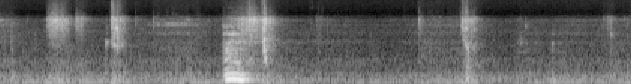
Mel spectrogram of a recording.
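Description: Close-up chewing and wet mouth clicks from someone eating a chili cheese coney dog, a few separate smacks with a short 'mm' about one and a half seconds in.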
